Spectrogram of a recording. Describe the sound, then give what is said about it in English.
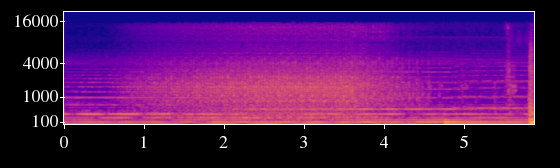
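A car engine idles steadily in a driveway, a low, even rumble with a constant hum that holds for several seconds before a brief bump and a sharp click right at the end. “I parked the car in the driveway and headed up the walk to the house.”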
